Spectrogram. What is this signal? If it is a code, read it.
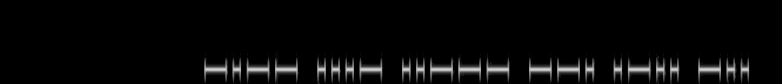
Morse code, heard as a keyed tone, about 17 wpm, 700 Hz. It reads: YV2GLD
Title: DXCC-100 Call Signs - 6 Characters - Repeated 2x - 17wpm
